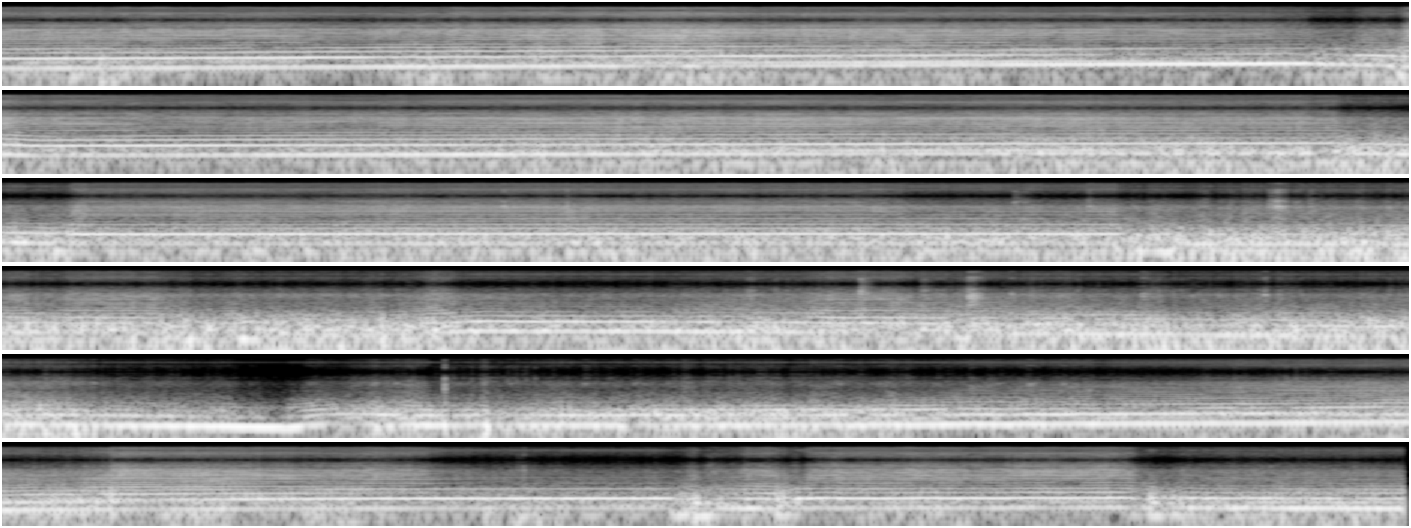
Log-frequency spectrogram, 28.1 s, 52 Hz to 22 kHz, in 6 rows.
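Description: Honda K20Z1 inline-four engine in a 1999 Civic sedan, heard from inside the cabin while lapping a race track. The revs climb under hard acceleration with two sharp gear changes, about four and nine seconds in, then fall away through braking and downshifts to a low point about twenty seconds in, before climbing again.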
